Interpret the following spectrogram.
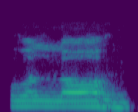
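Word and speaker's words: هو الله: এবার দেখেন আল্লাহ শব্দের ডানে জবর এসেছে, কি হবে? হুয়াল্লাহু। হুয়াল মোটা হবে, মোটা হবে।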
